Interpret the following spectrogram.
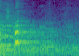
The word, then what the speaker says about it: pterodactyl: So it's like the P in pterodactyl. the P and it's the pterodactyl. No, it's pterodactyl.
